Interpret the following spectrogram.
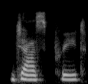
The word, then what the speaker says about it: Jaspreet: Jaspreet. Can and you please that's- spell that?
